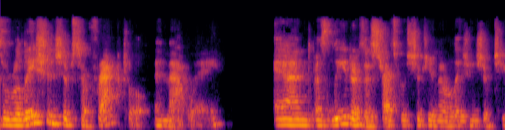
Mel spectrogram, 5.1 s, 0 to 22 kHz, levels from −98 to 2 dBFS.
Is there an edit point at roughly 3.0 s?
yes; 1 cut; at 3.0 s

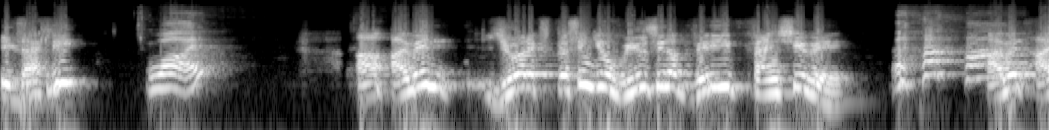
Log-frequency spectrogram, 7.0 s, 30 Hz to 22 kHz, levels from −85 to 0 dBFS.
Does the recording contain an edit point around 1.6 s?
no; 0 cuts

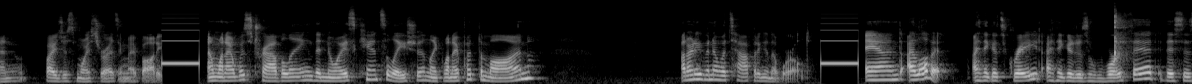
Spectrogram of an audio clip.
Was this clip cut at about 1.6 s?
yes; 2 cuts; at 1.6 s, 8.4 s

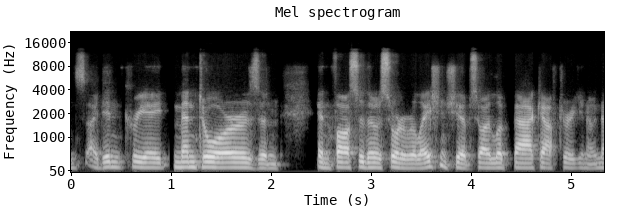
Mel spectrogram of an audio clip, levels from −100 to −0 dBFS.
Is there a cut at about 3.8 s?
no; 1 cut; at 1.0 s

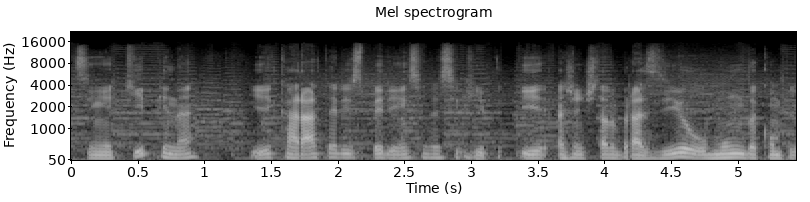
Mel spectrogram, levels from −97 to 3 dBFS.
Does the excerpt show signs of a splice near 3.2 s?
yes; 1 cut; at 3.2 s

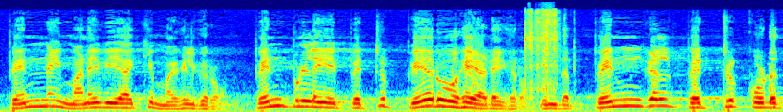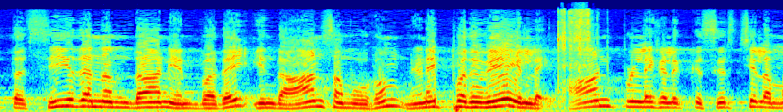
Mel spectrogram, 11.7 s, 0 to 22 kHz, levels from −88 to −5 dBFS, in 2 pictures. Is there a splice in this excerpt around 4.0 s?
yes; 2 cuts; at 4.0 s, 10.1 s

